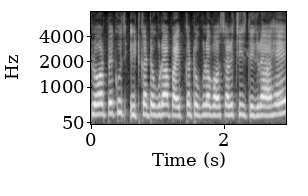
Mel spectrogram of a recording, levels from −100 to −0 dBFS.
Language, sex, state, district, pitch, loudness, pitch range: Hindi, female, Bihar, Gaya, 260 Hz, -14 LUFS, 245-275 Hz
